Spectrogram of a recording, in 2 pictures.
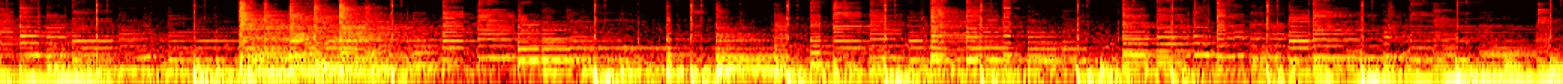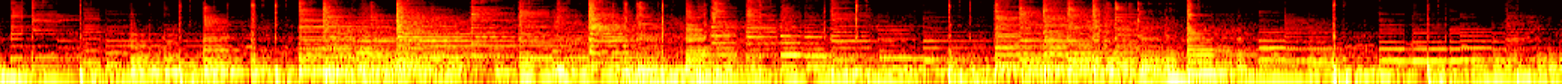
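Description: Acoustic guitar played fingerstyle, with a steady bass line under chords and melody and sharp percussive strikes mixed in, heard through the stage sound system.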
